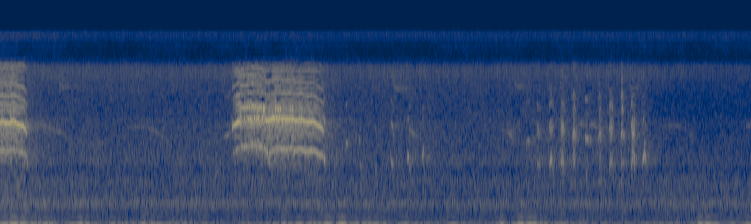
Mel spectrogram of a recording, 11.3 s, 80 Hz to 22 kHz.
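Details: At a goshawk nest in Abernethy Forest, Scotland, on 3 July 2022, two short, harsh wailing cries are separated by a gap, followed by a quick series of faint clipped notes.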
